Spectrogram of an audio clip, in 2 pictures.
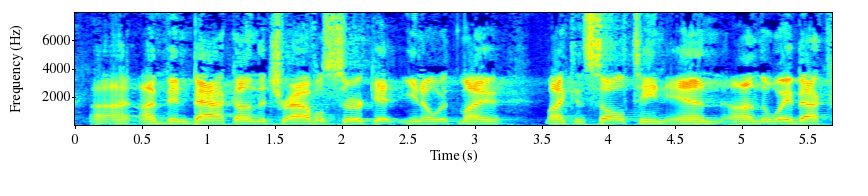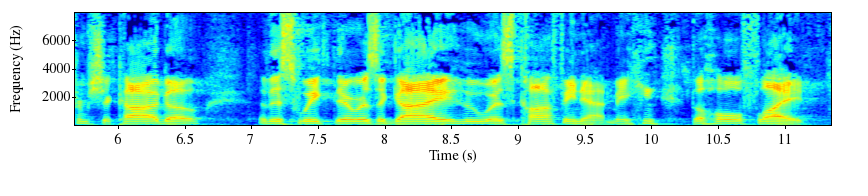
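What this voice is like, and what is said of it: Slightly gravelly, rough voice. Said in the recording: “voice here this morning, a little bit gravelly”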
